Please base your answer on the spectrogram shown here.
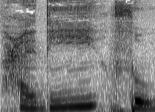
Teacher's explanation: تا کے لیے ہماری زبان اوپر والی دانت کو ٹچ کرے گی اور تھوڑی سی ٹپ باہر ہوگی، اس کو سین کا ساؤنڈ نہیں دینا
